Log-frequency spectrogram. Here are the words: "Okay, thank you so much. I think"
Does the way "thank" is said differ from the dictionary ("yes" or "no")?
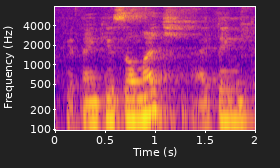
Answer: yes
